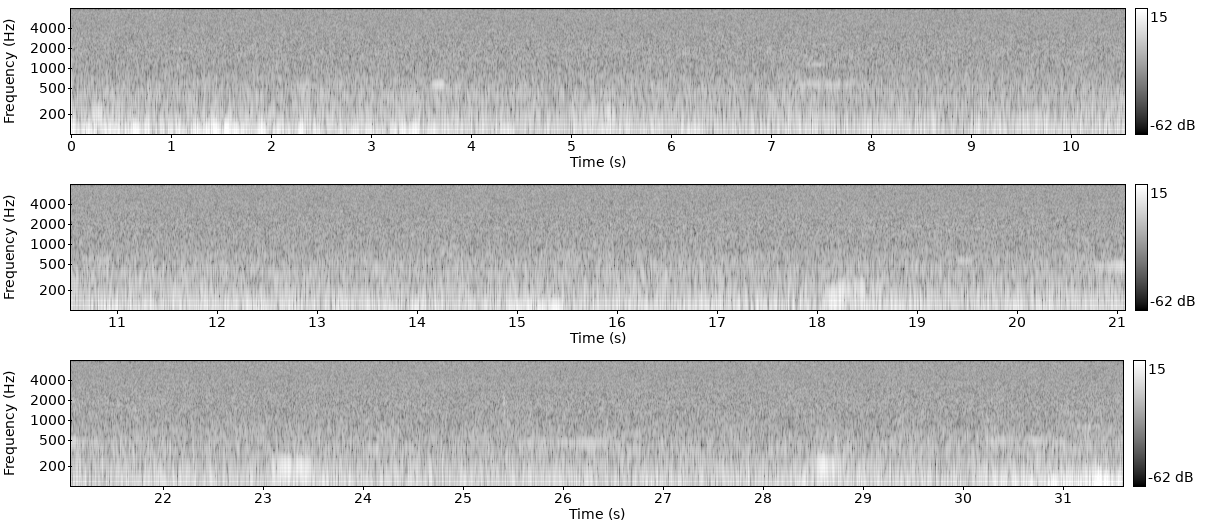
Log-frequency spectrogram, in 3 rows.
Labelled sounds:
7.3	7.6	humpback whale, 1.1 to 1.2 kHz

